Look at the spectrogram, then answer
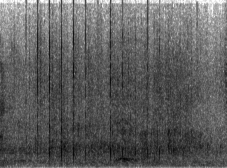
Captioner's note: audience applauding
